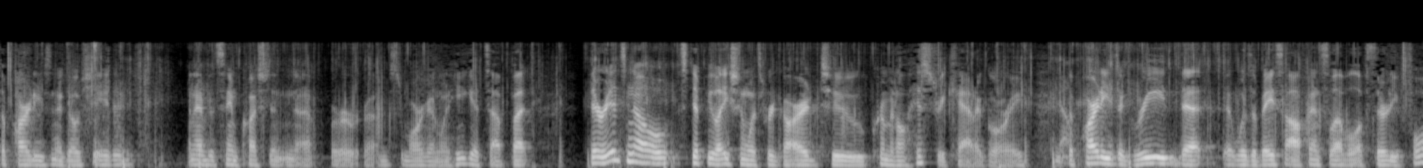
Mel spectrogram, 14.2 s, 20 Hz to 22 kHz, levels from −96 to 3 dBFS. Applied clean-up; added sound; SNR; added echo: neural mask model RNNoise.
